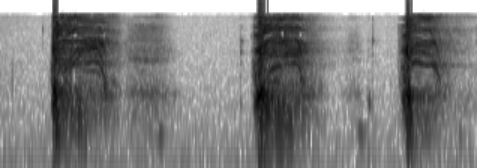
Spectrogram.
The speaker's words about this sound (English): That was a real cough.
